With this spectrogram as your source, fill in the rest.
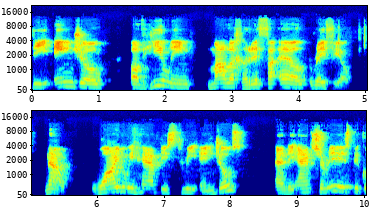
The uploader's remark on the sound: Zoom Class 5781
